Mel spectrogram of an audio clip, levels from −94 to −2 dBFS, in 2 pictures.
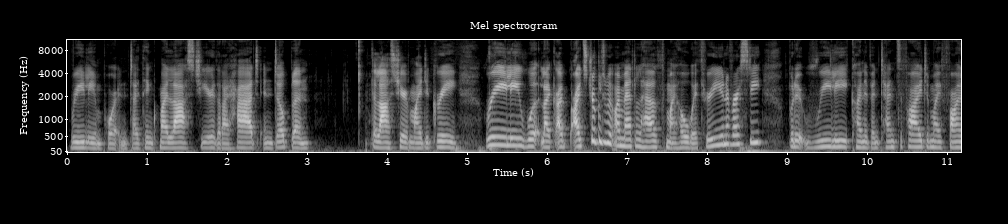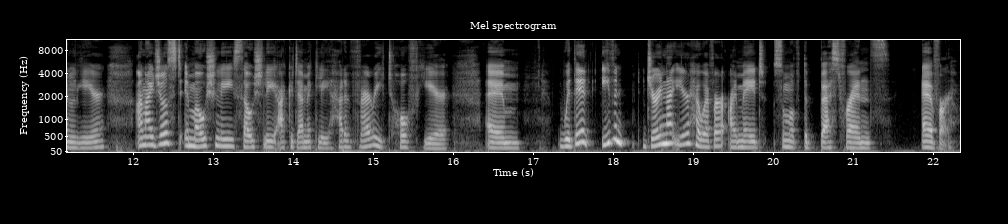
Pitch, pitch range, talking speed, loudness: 175 Hz, 155-205 Hz, 185 wpm, -29 LUFS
